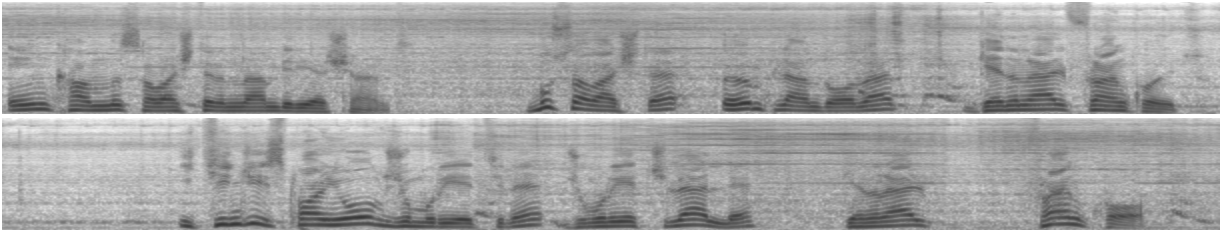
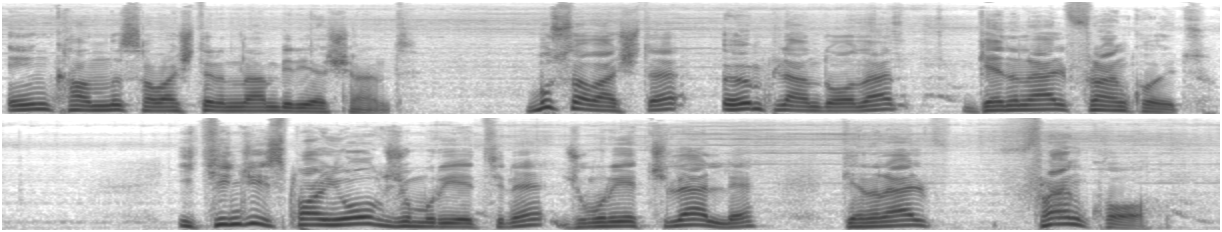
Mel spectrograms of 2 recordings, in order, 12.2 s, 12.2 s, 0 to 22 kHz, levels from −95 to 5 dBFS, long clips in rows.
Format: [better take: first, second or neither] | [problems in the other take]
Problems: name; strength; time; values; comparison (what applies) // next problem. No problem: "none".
second | machinery noise; loud; throughout; 8 dB below the speech; faint in the second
